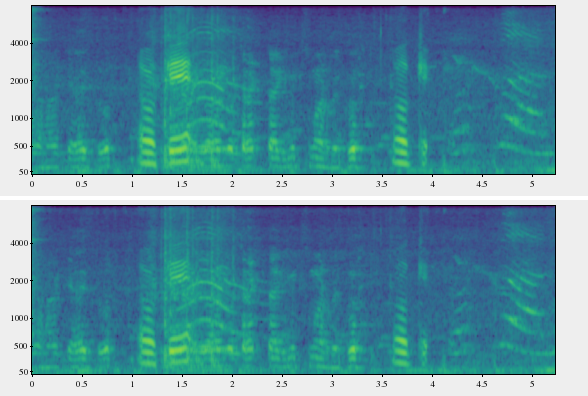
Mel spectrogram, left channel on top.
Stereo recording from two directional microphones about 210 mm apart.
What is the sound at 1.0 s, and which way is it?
Speech, 5° right (ahead or behind).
